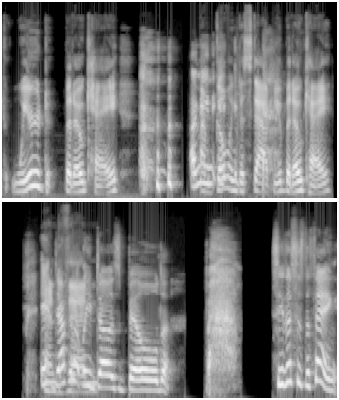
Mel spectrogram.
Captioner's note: ugh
